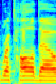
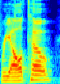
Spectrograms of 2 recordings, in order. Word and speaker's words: Rialto: name of the map I was saying rat aldo or Rotolo but it's actually pronounced rialto and that's my bad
